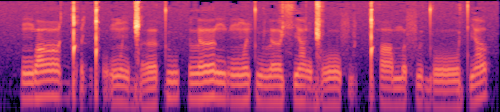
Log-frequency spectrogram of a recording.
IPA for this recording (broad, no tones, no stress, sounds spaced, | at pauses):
ŋʷ ɑː ǃʼ ə ǃʼ o̰ ŋʷ ɛ̃ ɡ͡ǁ əː t̪ u | l əː ŋ u ŋʷ ɛ̃ t̪ u l əː sʲ ɑ̃ ɡ͡ǁ oː f ṵ ǃʰ ɑ m ə f ɯ d̪ oː tʲ ɑ̃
